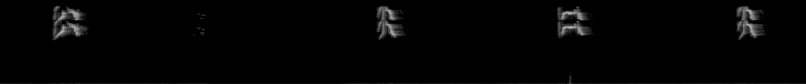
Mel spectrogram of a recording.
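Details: Western yellow wagtail singing: four short, high, buzzy two-part chirps spaced about two seconds apart, with a faint tick between the first two, over otherwise silent background.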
